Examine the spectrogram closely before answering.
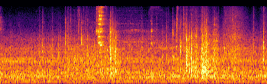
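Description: Butter sizzling steadily as it browns in a frying pan. A sharp click comes about two seconds in, then a stretch of clatter and cardboard rustling near four seconds as eggs are taken from their carton.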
